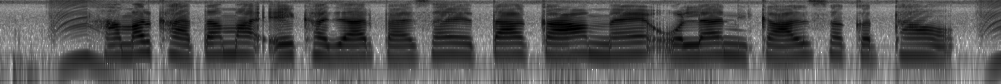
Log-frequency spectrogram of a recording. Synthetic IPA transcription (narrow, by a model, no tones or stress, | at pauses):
həməɾkʰaːt̪amãʔeːkɦəd͡ʒaːɾpɛːsaɦet̪akaːmɛ̃ʔo̰ːlanɪkaːlsəkət̪ːaɦũː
